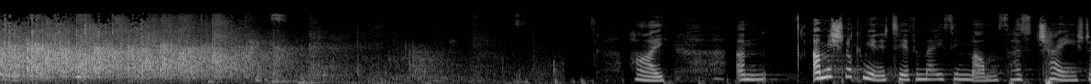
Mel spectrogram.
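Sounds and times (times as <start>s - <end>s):
audience applause: 0.0s - 3.5s
speech: 6.4s - 10.8s.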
